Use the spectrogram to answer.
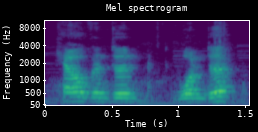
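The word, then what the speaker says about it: Kelvedon Wonder: Again, let's go for the pronunciation. It's actually called Kelvenden Wonder.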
